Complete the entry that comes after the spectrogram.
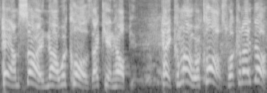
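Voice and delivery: high, curt brush-off manner. Acting out turning people away at emergency room doors: pretending to be hospital staff. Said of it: "so I could go like this".

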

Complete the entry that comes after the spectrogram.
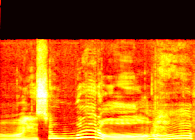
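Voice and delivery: put-on high, slow cooing baby talk.

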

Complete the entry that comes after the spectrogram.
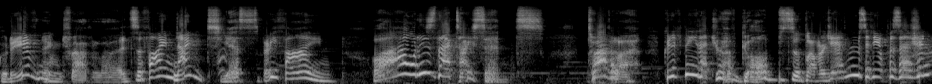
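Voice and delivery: high, swooping, sing-song funny voice. A streamer voices a little game character greeting a traveler: Luki funny voice. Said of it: "I'm doing a funny voice for a funny little guy".

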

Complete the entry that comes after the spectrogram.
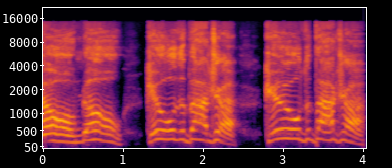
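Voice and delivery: very high, roaring beast-like yelling shout. A narrator voices a wolverine roaring at the rats: roaring wolverine shout. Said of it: "the wolverine is roaring at these guys".

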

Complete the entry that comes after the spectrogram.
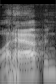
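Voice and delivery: restrained, understated, low-key delivery. Retelling an awards-show moment, imitating Al Pacino: very quiet Al Pacino voice. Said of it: "You hear Al Pacino very quietly say".

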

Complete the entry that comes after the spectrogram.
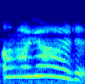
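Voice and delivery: mock overjoyed, high-pitched, excited freaking out. Retelling own reaction to seeing the footage: retelling own freakout. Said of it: "I was freaking out going".

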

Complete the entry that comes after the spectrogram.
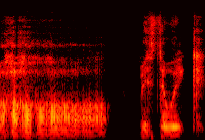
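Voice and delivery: hushed action-film villain voice. Running a game for players, voicing a character: John Wick villain voice. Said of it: "like the John Wick villain or something".

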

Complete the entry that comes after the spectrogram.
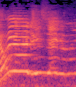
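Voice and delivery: freaking-out shriek.

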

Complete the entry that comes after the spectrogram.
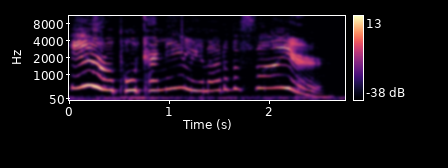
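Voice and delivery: muted, subdued, very high voice, last word drawn out. Narrator reading Sunny's reply after the queen's sharp order; subdued. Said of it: "her voice more subdued than usual".

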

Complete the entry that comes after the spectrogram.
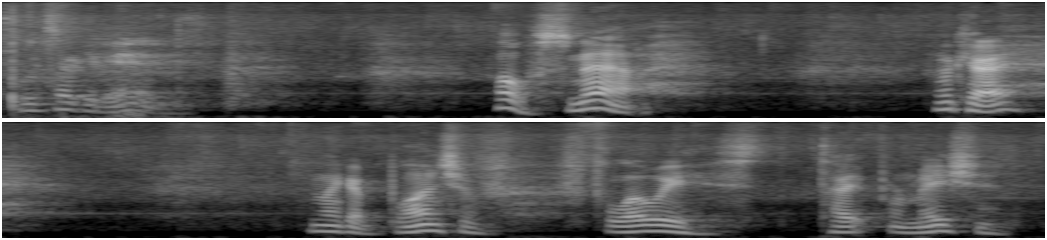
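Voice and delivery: panting, breathing hard, out of breath. Climbing up a mountain with a companion, describing what they see; breathing hard. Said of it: "(breathing hard)".

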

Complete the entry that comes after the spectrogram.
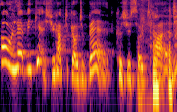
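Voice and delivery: put-on sarcastic tone. Speaker reenacting own reply in a couple's argument, retelling a sarcastic attack. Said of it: "I'm on the attack".

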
